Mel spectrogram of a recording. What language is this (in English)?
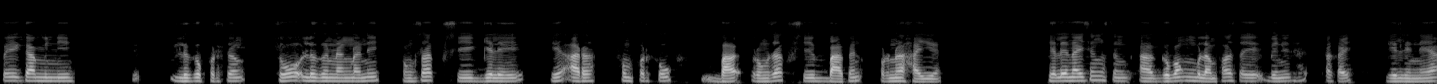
Bodo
